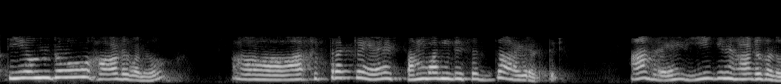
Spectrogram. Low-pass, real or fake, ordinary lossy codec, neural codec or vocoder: 3.6 kHz; fake; MP3, 24 kbps; codec, 16 kHz, 2 kbps, FreqCodec, smaller model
